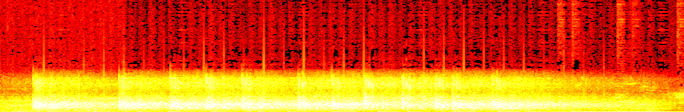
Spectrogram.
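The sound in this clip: Gunshots ring out on the street outside a bar at closing time as a party spills outdoors: many rapid, sharp cracks over a dense, steady wash of loud noise.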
